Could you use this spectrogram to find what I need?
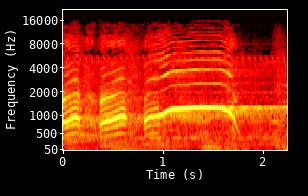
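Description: A woman's shrill scream as she recoils against a tomb in a horror drama: a few piercing, high-pitched shrieks, the last long and sustained before it breaks off, loud and alone.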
